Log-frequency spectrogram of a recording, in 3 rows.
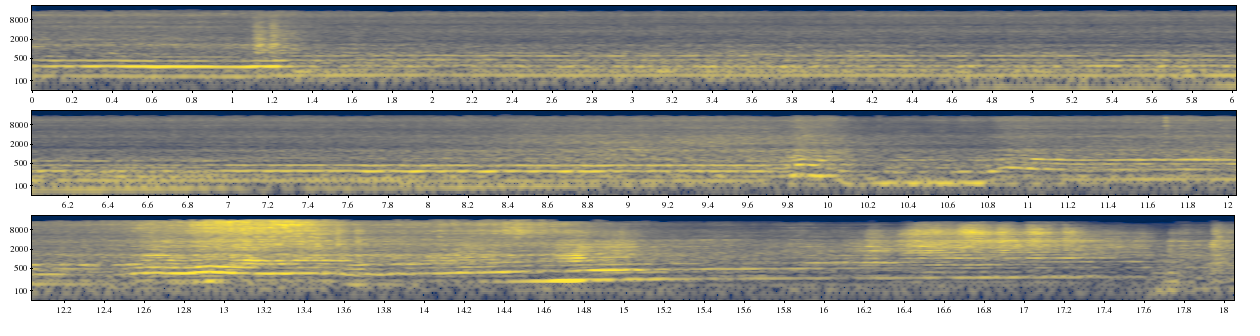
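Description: Pagani Huayra R's naturally aspirated V12 engine idling steadily, then, after about ten seconds, blipped a few times so that its note rises and falls.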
